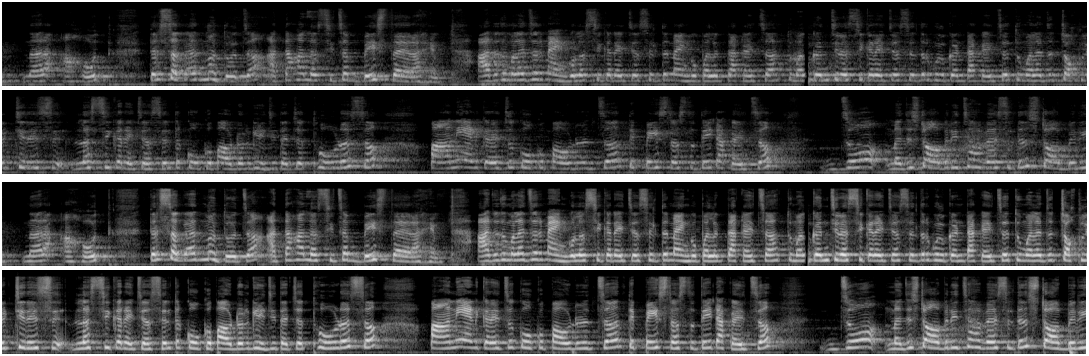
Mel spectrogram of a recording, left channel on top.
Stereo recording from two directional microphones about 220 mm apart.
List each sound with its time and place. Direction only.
0.3 s a woman's voice: 35° right (ahead or behind)
4.7 s a woman's voice: 45° right (ahead or behind)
